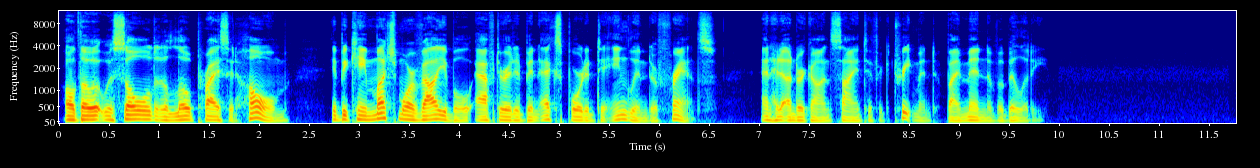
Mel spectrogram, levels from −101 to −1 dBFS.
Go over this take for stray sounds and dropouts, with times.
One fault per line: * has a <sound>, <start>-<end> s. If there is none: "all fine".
all fine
